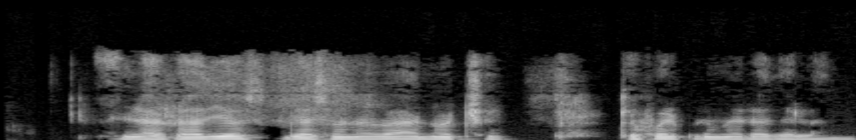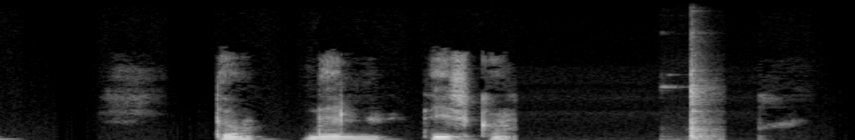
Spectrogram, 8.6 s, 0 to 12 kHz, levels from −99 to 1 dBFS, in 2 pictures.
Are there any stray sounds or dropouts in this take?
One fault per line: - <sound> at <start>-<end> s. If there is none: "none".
- thud at 7.6-7.9 s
